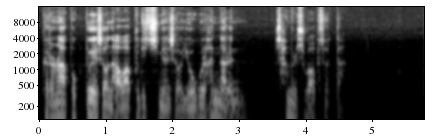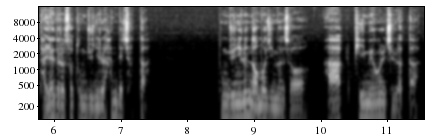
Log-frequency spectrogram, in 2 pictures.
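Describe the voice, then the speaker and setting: A man narrating an audiobook in a steady, measured storytelling voice. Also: low voice, no echo. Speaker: audiobook reader.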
